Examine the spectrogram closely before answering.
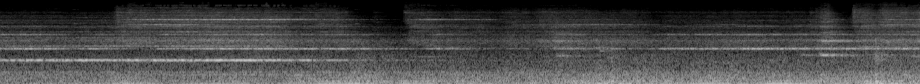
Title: The Abhorrent Screeching Noise that is this Tunnel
